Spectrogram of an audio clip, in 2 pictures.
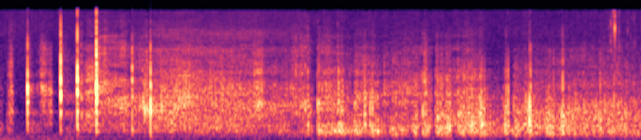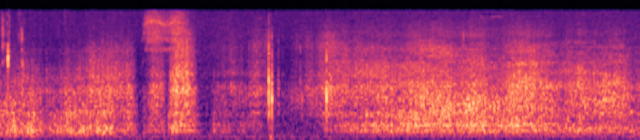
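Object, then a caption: Cardboard box. Long pointed nails tap and scratch the side and top of a medium, hollow black cardboard Boxycharm subscription box held upright near the mic. Sharp, clicky taps open the clip before giving way to a steady, dry scratching rasp. The scratching briefly drops off around six seconds, then resumes softer to the end.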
